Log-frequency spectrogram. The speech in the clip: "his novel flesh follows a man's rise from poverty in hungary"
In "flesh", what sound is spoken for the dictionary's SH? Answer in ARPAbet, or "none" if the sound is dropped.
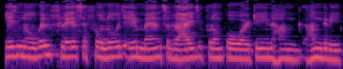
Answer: S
